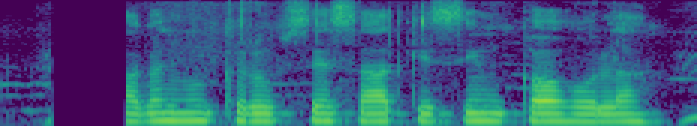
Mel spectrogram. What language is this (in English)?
Bhojpuri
